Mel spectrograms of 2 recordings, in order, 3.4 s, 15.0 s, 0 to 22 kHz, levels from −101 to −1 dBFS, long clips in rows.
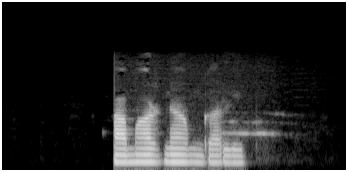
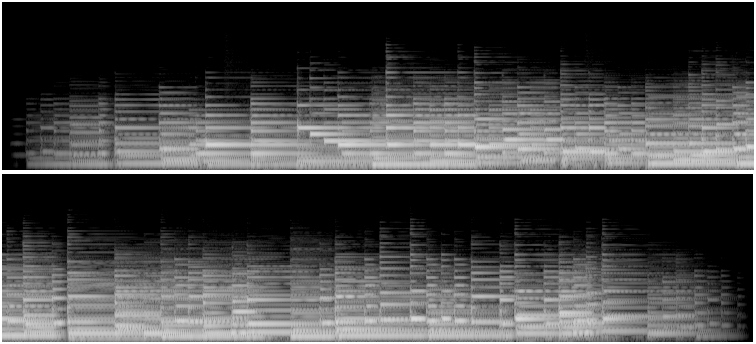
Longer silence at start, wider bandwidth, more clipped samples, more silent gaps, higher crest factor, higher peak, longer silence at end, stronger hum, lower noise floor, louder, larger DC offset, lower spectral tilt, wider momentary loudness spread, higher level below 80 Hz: first, 1.1 s vs 0.65 s; about the same, 5.2 kHz vs 4.9 kHz; neither; neither; first, 20 dB vs 14 dB; first, -2 dBFS vs -10 dBFS; first, 0.8 s vs 0.5 s; neither; first, under -90 dBFS vs -55 dBFS; first, -20 LUFS vs -24 LUFS; neither; about the same, -11 dB/octave vs -11 dB/octave; about the same, 10 LU vs 10 LU; second, -58 dBFS vs -50 dBFS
